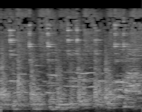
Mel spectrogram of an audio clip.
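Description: Candomblé ritual music for Oxalá: a metal agogô bell struck in a steady rhythmic pattern over atabaque hand drums, with voices singing.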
